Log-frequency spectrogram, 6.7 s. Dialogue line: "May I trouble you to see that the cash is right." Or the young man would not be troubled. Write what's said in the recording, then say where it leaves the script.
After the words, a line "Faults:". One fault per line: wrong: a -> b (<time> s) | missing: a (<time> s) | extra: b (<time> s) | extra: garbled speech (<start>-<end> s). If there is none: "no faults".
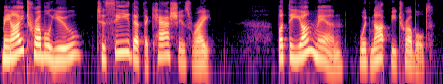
"May I trouble you to see that the cash is right." But the young man would not be troubled.
Faults:
wrong: Or -> But (4.1 s)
